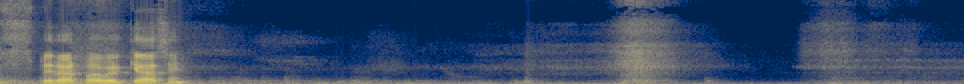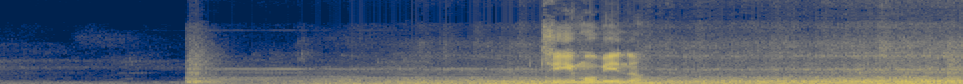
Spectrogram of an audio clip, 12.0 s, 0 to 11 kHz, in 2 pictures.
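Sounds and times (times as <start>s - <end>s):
low faint hum: 0.0s - 12.0s
washing machine motor whine: 7.2s - 12.0s.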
